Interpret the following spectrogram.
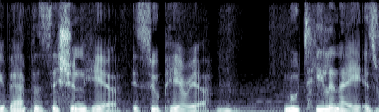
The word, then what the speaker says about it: Mytilene: Mytilene. Okay, that's how you pronounce it.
